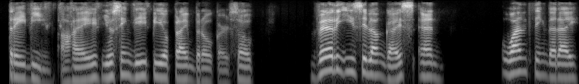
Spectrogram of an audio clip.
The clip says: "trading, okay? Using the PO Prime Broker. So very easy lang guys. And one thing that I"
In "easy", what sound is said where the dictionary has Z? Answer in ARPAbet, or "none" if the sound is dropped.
S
